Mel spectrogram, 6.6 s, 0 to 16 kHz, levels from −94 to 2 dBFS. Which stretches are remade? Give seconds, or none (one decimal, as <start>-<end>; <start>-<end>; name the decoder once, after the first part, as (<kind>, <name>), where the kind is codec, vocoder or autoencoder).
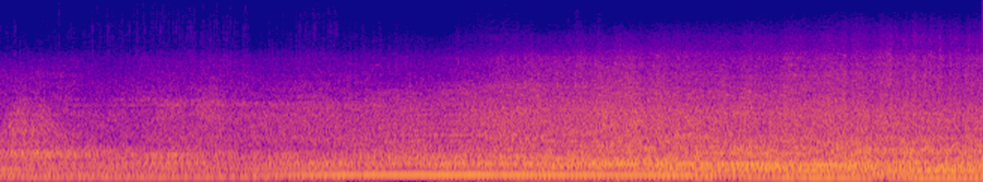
2.3-5.8 (codec, SNAC)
